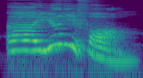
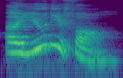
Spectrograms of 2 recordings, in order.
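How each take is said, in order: First: A uniform said slowly, "a yuniform"; slow model pronunciation. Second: Slow repeat. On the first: Teacher models a uniform for students to repeat. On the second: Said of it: "Saya ulangi". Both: Shown as a demonstration.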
